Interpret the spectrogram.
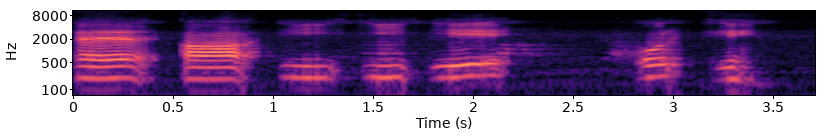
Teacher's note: अवर्ताकार स्वर, इन स्वरों के उच्चारण में होठ गोल नहीं होते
